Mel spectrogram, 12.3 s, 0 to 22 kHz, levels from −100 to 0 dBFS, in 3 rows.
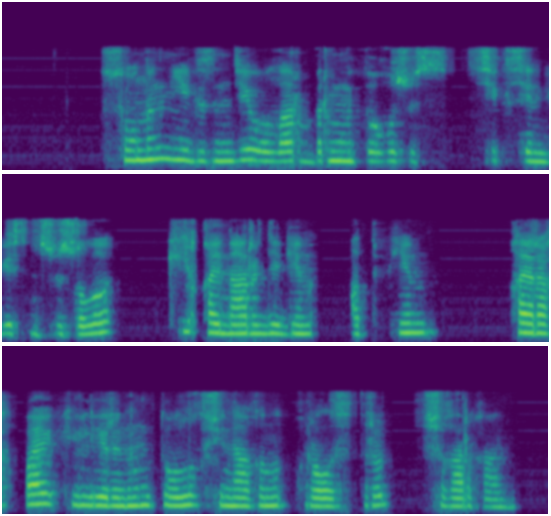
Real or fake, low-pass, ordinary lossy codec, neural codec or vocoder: fake; 7.2 kHz; AAC, 32 kbps; vocoder, 22.05 kHz, 80 mel bands, HiFi-GAN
